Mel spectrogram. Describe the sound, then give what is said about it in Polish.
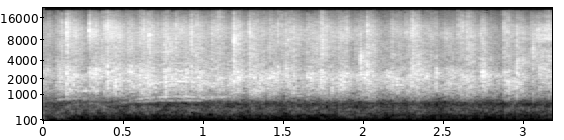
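An audience applauds steadily, a dense wash of many hands clapping at once with no gaps or individual claps standing out, holding an even loudness throughout. “Brawo.”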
